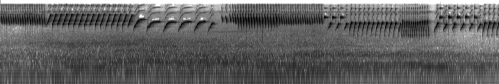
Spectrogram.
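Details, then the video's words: Timbrado canary song for training, with metallic trills, repeated upsweeping whistles, a dense rolling passage, and runs of quick chips interrupted by a short lower buzzy phrase. "Canary Singing CHAMPION For Training | Spanish Timbrado Song"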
